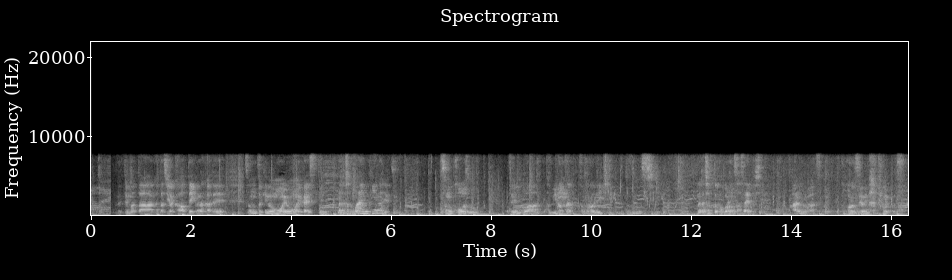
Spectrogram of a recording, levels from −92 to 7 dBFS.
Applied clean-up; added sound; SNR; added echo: none; Drum kit; 5 dB; none.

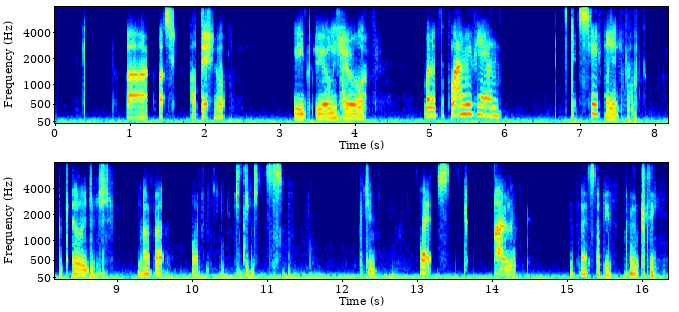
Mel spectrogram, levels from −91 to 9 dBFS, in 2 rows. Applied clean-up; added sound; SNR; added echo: neural diffusion model UNIVERSE++.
